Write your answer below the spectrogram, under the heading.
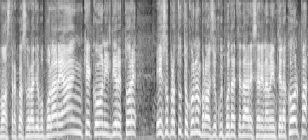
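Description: A high-pitched man's raised, projected voice, bright and sharp in tone, at a very fast pace, dry and close with no echo. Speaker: radio host. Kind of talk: casual live radio chat, election night. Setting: studio. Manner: joking, animated.

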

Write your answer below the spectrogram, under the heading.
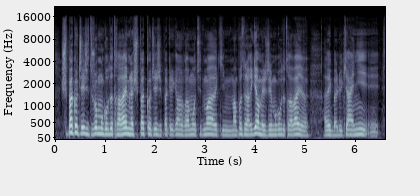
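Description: The speaker goes at a very fast pace in a monotone, flat intonation. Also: man. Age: 20s. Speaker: professional poker player. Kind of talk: casual chat.

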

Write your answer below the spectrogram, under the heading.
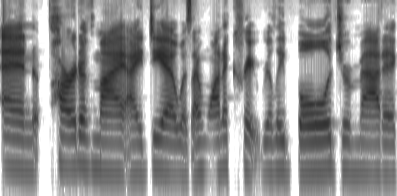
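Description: A woman with a plain, everyday voice speaks at a fairly low pitch and a fairly slow pace. The sound is dry and close with no echo, on a very clean recording with a silent background. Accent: American. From Los Angeles, US. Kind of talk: interview.

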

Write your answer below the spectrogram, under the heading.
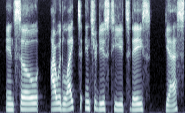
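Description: With a plain, everyday voice, a man speaks at a fairly high pitch and fairly even intonation in a dry, close sound with no echo. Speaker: live show host and negotiator. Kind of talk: live-streamed interview show. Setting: online live room.

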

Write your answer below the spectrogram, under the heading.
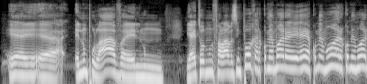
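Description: A man speaks at a moderate pace with very wide pitch swings and very even loudness. The sound is dry and close with no echo, and music plays in the background. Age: 40s. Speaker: journalist and former doctor. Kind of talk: casual chat.

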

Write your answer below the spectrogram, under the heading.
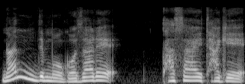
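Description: A woman's medium-pitched voice at a very slow pace, in a dry, close sound with no echo. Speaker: radio host. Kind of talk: radio commentary.

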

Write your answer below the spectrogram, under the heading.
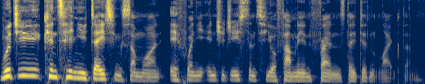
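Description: A man with an unremarkable speaking voice talks fairly quickly at a fairly low pitch, with lively intonation and hardly any pauses. His loudness swings widely, and the recording is very clean with a silent background. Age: 20s. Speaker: podcast host. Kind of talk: casual chat.

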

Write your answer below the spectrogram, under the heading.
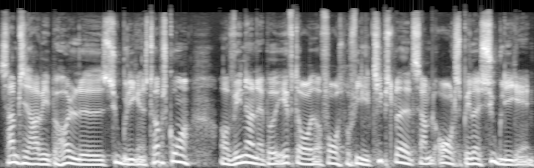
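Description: Speaking at a very fast pace, a man with a medium-pitched voice and ordinary pitch variation shows vocal fry. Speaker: fan podcast host. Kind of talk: casual football discussion.

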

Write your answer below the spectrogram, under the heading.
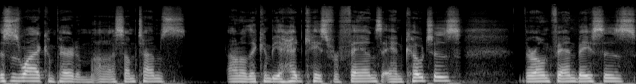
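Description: A man in a plain, everyday voice moves at a fairly quick pace, his pitch fairly high and his intonation fairly even. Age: 20s. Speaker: sports podcast co-host. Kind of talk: casual chat. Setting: studio.

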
